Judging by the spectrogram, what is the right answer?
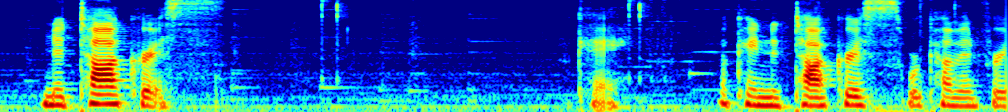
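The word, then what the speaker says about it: Nitocris: Neato Chris? Am I saying that right? Neato Chris? Neato Chris? Fate Grand Order? How do you pronounce? Pronunciation. Natakris.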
